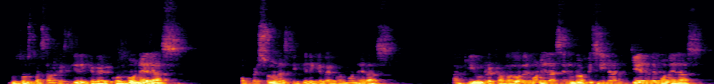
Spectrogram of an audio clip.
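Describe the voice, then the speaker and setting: With audible room echo, a man speaks fairly slowly at a medium pitch in a monotone, flat intonation. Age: 60s. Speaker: priest leading a spiritual retreat. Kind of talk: retreat meditation talk. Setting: retreat for priests.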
